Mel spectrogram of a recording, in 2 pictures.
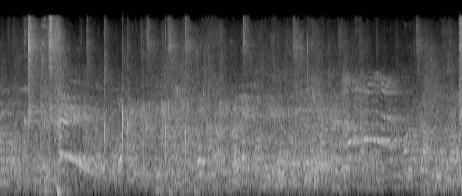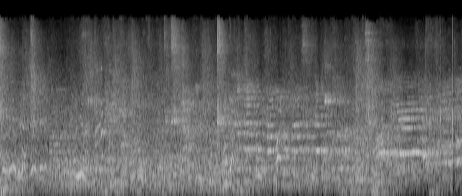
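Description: Shoes stamp and squeak on a fencing strip.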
